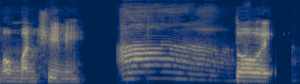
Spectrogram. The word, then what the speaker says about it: Mancini: a something made of my last name on manchini ah so like the the machinist thing i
